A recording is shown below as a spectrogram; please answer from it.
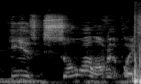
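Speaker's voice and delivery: high, loud exasperation; exasperated. Real, not acted. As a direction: throw up your hands. Exasperated at his messages.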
